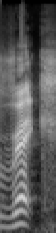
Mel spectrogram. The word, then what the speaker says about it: Wraek: pronounce that name yeah it's called wreck wreck-it ralph that's it right yeah we really like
